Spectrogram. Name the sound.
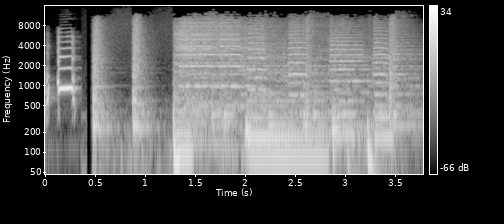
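hens clucking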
